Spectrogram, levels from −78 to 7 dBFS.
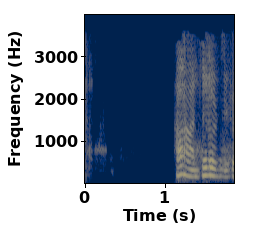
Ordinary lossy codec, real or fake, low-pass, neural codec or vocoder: MP3, 32 kbps; fake; 3.6 kHz; vocoder, 22.05 kHz, 80 mel bands, WaveNeXt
